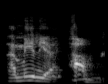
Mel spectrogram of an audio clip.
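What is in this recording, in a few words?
VoiceActing es, Male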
